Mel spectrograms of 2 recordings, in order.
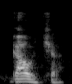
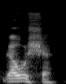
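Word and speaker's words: gaucha: Fiesta de la pátria gauta. Assiste assim é pronúncia lá no Uruguai. Se nós pronunciar em português, festa da pátria gaúcha.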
